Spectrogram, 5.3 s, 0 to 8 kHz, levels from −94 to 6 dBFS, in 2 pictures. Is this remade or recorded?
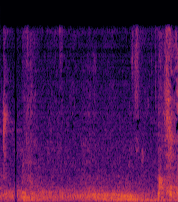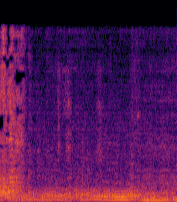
remade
